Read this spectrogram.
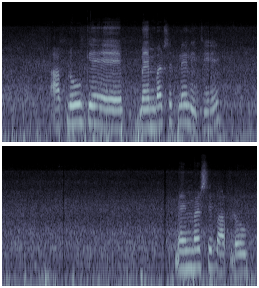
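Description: A woman speaks quietly up close.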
